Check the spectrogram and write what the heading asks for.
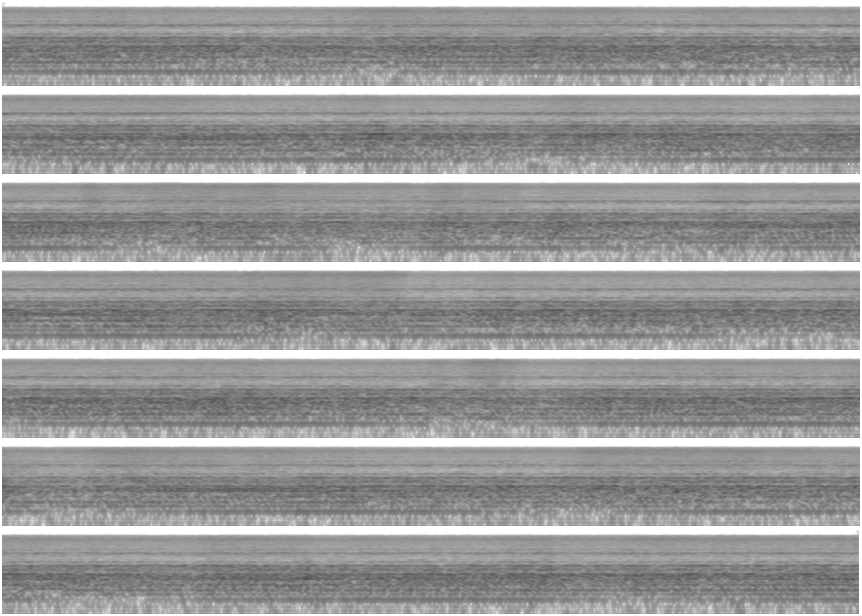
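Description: Old bench buffer's electric motor running steadily with a hum and whirr, its buffing wheel spinning while a small nickel-plated screw is held against it for polishing.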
